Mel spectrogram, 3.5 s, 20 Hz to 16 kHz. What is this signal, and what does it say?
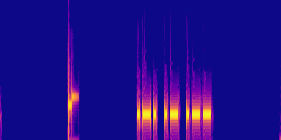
Morse code, heard as a keyed tone, about 36 wpm, 700 Hz. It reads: RAW
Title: Sentences from Top 1500 Words - New Word Drill - 35wpm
